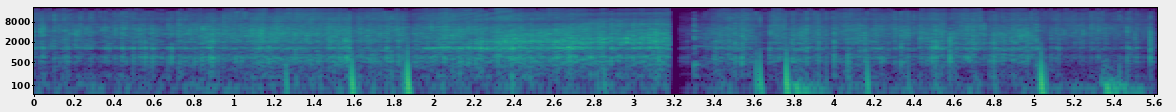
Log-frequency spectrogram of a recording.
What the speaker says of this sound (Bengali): আদা ভালো করে ভেজে নেওয়ার পর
